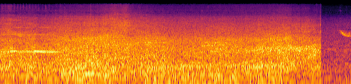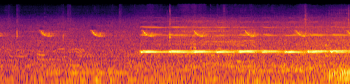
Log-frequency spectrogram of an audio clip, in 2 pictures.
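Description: A train passing over a level crossing with a steady rushing rumble, the crossing's warning bell ringing over it. It cuts off abruptly about six seconds in to the electronic warning bell of another crossing, sounding a short falling tone over and over, and a steady tone joins it about four seconds later.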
